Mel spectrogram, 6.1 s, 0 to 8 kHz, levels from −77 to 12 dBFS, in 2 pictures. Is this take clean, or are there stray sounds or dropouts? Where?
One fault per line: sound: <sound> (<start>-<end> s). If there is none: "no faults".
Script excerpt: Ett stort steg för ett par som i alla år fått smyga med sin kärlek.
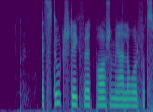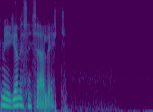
no faults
